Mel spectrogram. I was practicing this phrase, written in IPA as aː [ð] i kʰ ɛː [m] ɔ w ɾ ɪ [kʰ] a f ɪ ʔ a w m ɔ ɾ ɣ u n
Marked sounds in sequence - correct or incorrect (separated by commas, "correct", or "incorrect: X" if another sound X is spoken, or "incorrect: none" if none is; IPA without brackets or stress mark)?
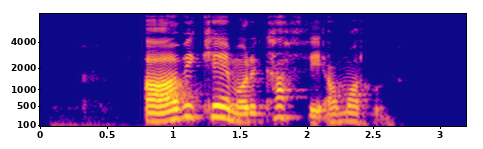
incorrect: v, correct, correct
